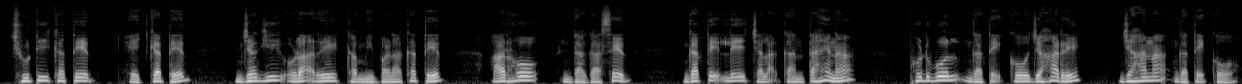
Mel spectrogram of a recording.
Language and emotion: Santali, neutral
